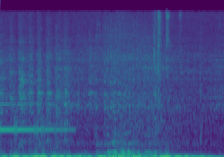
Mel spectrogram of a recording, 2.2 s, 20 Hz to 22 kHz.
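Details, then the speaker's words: 2000 Chevrolet Silverado, 5.3L LM7 with VS Racing 7875 turbo, after Summit SUM-8701 cam swap, untuned idle: uneven pulsing low rumble as it fires but can't settle and dies without throttle pedal; stalling after start. "it kind of fires tries to start but won't stay running so in order to keep it running I can give it some gas and kind of keep it running with the pedal but as soon as I let go of the pedal it just dies"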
